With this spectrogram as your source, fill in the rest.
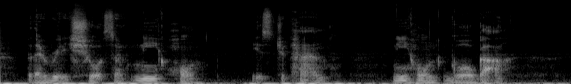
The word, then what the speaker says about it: Nihon: So watashi wa nihongo ga. Nihon is how you say Japan in Japanese. It's written as Nippon in English, but it's pronounced Nihon.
